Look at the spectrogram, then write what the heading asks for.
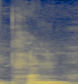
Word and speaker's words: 朋: Mais le P, ça se dit avec une inspiration, on dit pang.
